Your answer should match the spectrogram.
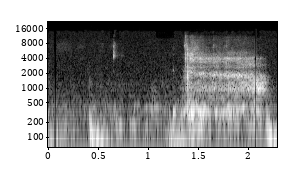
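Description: Near silence, with a faint click a little over half a second in and a faint soft hiss near the end.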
